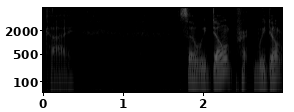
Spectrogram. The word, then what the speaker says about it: chi: it's a Greek letter Kai Chi it's not pronounced Chi it's pronounced Kai so we don't we don't reject because Kai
